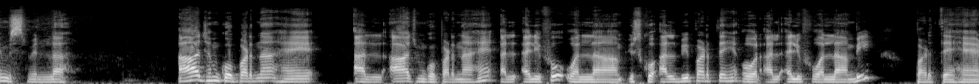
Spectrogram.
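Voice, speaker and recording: A male teacher talks through an Arabic grammar lesson at a patient, repetitive pace. He asks a question and then answers it himself, and he repeats each key term. His voice sits at an ordinary middle pitch for a man. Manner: mixes in English grammar words. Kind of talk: recorded language lesson.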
